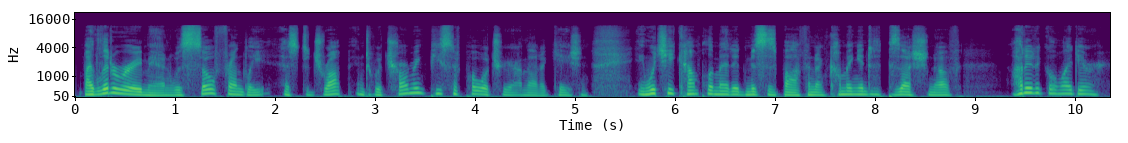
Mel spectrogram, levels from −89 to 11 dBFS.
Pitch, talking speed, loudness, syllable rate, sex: 145 Hz, 195 wpm, -22 LUFS, 5.9 syllables/s, male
